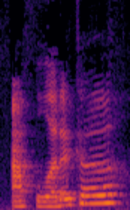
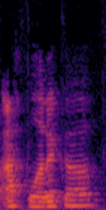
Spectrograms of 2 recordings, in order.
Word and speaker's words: Athleta: Then, as you guys saw, I got this really cute piece from Athleta, or yeah, Athleta, Athleta, Athleta.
